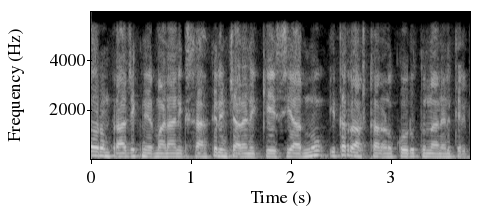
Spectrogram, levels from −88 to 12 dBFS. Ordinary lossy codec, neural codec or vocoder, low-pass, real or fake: none; vocoder, 44.1 kHz, 128 mel bands, Pupu-Vocoder; 5.4 kHz; fake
